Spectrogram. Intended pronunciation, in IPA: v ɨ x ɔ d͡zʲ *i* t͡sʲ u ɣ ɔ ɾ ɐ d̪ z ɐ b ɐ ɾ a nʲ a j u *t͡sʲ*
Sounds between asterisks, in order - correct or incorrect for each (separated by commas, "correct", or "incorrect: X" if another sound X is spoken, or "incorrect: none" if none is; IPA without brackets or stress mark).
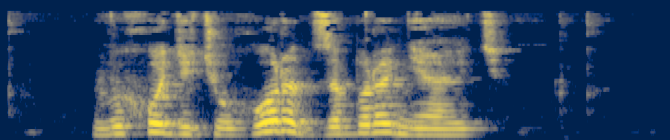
correct, correct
